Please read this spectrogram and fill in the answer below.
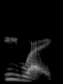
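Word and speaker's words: EUA: an emergency use authorization that's pronounced e-way and what it did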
